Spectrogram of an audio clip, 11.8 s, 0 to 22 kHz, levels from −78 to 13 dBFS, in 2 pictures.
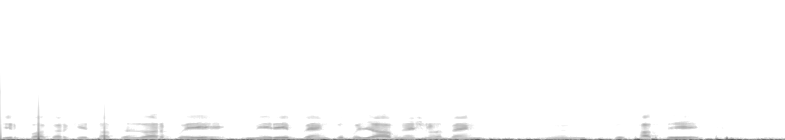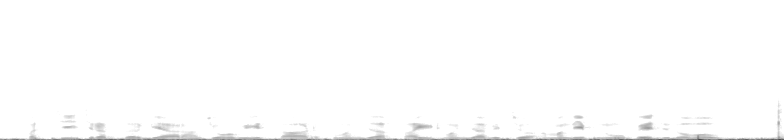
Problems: background sounds at intervals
